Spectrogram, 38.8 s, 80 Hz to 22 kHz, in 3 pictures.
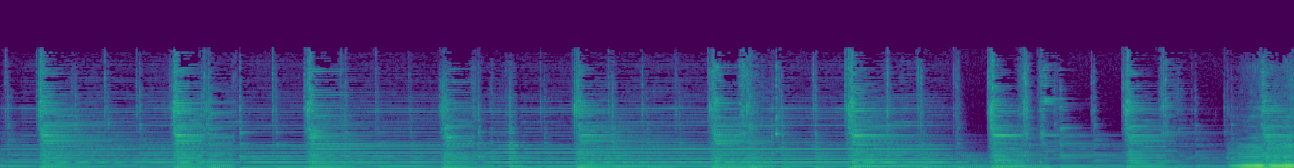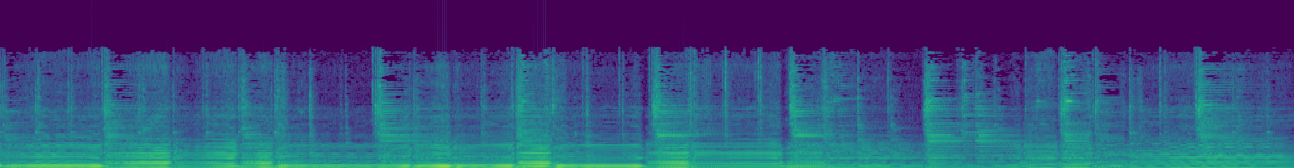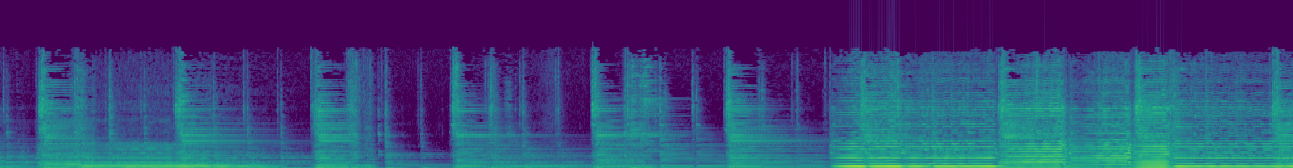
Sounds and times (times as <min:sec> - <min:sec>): Acoustic guitar: 0:00.0 - 0:38.8
Strum: 0:00.0 - 0:38.8.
